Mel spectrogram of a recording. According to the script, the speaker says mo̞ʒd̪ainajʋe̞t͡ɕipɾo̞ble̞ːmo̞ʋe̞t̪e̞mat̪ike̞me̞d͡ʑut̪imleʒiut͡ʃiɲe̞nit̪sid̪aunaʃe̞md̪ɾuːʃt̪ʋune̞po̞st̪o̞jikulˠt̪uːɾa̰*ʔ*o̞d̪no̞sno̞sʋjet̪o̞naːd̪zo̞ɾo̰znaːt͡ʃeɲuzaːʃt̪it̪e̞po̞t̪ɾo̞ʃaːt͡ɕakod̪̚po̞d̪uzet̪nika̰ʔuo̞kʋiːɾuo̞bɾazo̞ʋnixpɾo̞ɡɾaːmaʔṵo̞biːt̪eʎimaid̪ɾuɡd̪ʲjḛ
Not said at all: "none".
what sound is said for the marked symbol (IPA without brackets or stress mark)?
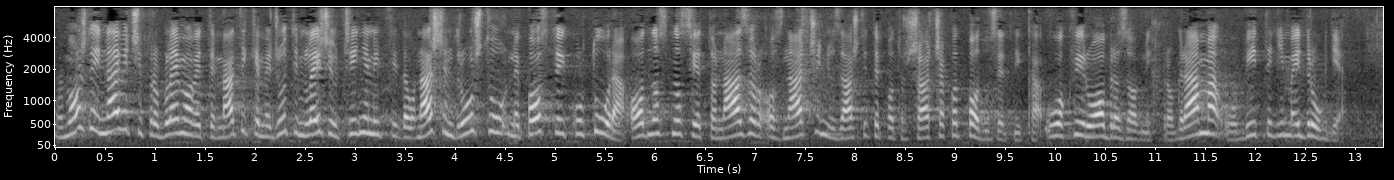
ʔ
